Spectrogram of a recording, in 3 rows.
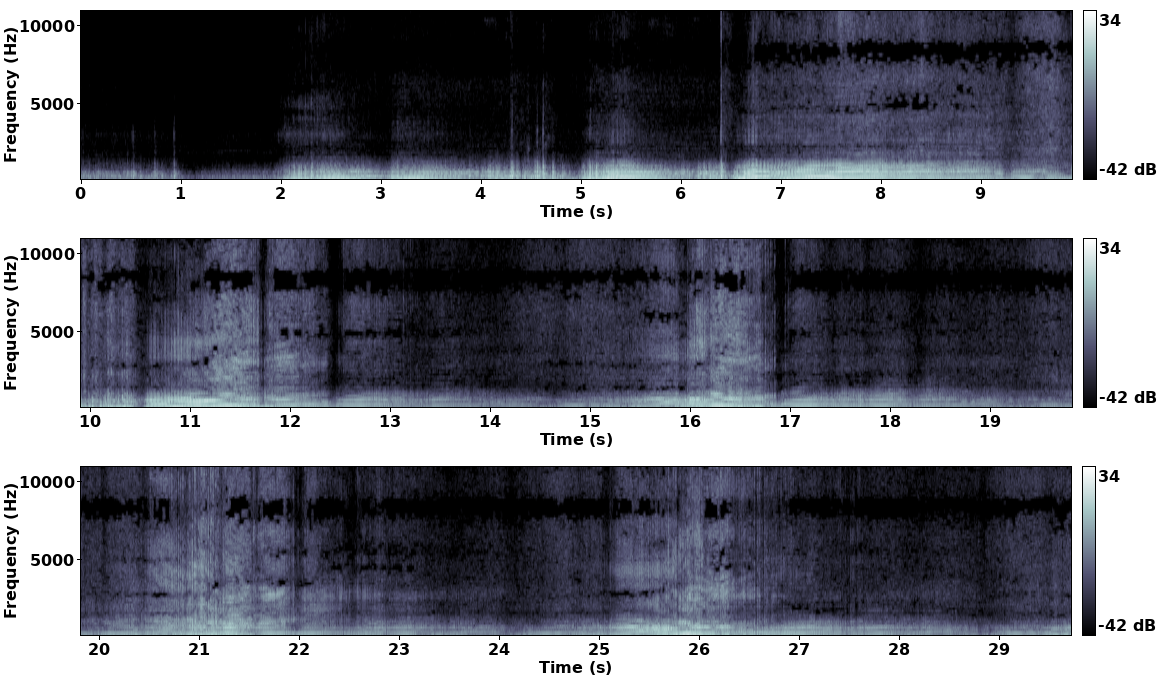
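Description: BMW E30's swapped-in straight-six engine revving hard as the car drifts on dirt. From about two seconds in the engine note rises and falls in quick repeated blips, then holds high and steady, with a louder rush of engine and tyre noise every five seconds or so as the car slides past.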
